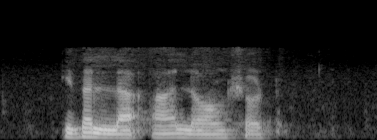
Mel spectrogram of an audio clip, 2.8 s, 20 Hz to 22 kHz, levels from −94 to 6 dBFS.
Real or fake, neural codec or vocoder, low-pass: real; none; 5.4 kHz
